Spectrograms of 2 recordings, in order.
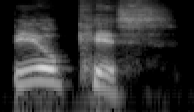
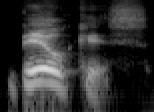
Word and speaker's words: Bilkis: i'm saying he says how to pronounce that word is bill kiss bilkiss all right they called her bill kiss thank you brother come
